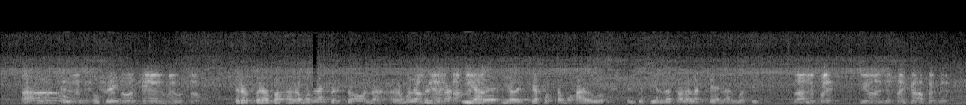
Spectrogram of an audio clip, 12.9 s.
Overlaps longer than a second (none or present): present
